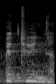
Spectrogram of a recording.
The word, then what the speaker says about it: Bethune: wie wird er ausgesprochen? Bethune hat er sich Bethune, ah ja.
